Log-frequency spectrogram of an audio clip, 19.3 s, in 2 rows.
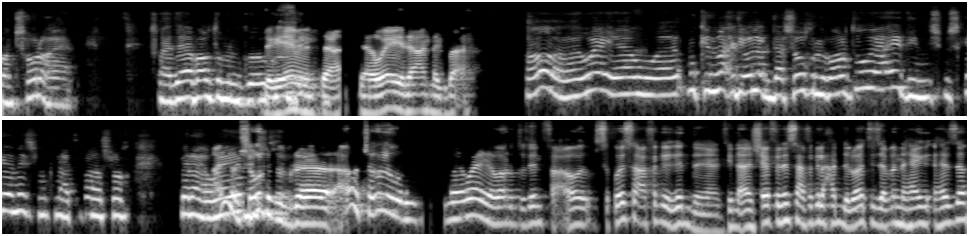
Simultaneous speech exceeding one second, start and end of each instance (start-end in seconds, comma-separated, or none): none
